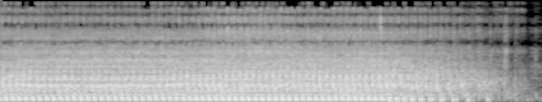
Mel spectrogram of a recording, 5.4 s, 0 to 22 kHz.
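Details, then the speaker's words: Greenfield E2000 ride-on mower, 17HP Briggs & Stratton Intek OHV, sat for years, revived: even steady beat about four pulses a second, smooth and regular until shut-off; runs nicely, healthy. "There you go, secret weapon. That runs pretty nice."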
